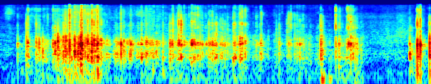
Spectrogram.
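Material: Carpet fibre.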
